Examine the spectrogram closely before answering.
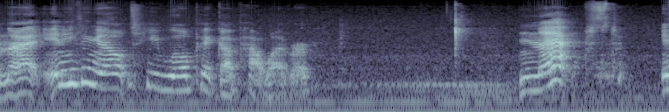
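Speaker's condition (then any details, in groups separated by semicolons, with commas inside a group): Cerebral palsy; hip osteoarthritis from cerebral palsy, service dog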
